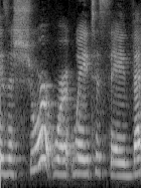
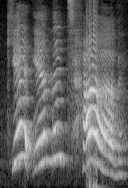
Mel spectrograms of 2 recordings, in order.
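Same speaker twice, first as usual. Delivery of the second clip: very high, loud, thrilled sing-song exclamation; 9 semitones higher, 7 dB louder than usual. Reading a story aloud to a listener following along, very excited. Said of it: "say it in a very excited way".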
